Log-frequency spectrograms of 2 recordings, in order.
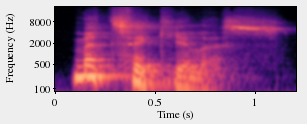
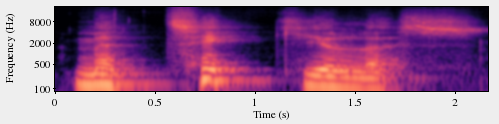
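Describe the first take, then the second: First: The word is said at normal speed. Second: The word is said slowly and carefully. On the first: "And now at normal speed" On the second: "Try it slowly"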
